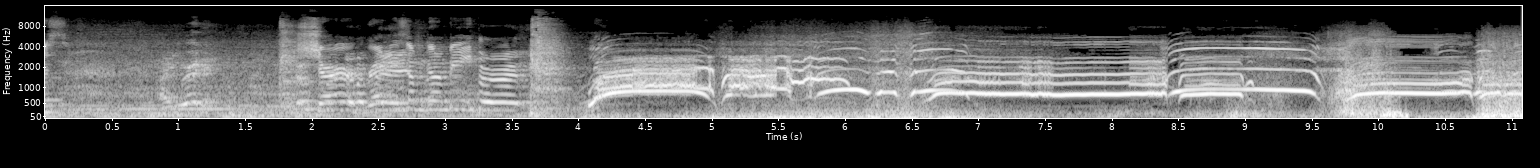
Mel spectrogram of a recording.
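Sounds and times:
people screaming: 0:04.1 - 0:11.0.

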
